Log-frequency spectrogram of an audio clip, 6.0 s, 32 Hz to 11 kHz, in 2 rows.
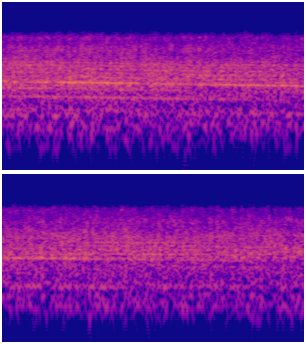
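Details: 2003 Saturn Vue 4-cylinder AWD, with the check engine and coolant lights on: a faint whirring tone over road noise from the front driver wheel area, following wheel speed while driving. A hub replacement did not fix it, and the cause is unknown.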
